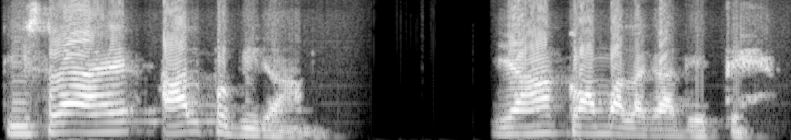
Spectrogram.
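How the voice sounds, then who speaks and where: An Indian man teaching a grammar lesson to students, explaining slowly and deliberately with many pauses. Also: fairly high pitch, very animated, low-quality recording.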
